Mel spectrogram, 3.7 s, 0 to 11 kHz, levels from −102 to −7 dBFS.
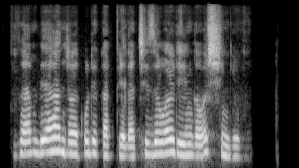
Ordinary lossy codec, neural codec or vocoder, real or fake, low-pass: AAC, 64 kbps; vocoder, 22.05 kHz, 80 mel bands, WaveNeXt; fake; 9.9 kHz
